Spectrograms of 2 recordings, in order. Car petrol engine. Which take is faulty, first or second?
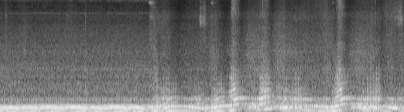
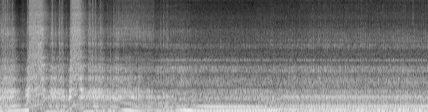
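first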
